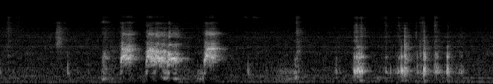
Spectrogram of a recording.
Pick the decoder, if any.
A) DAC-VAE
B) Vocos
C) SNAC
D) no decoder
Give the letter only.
A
